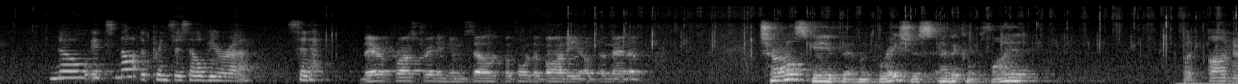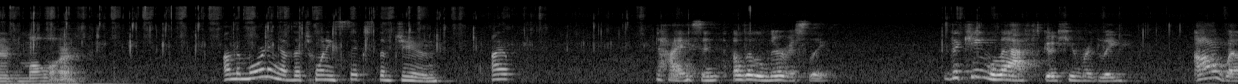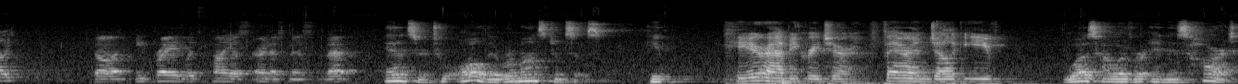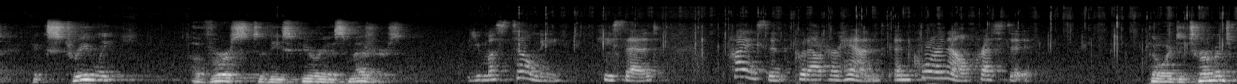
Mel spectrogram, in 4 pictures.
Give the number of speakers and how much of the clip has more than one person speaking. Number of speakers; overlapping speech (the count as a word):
five, no overlap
